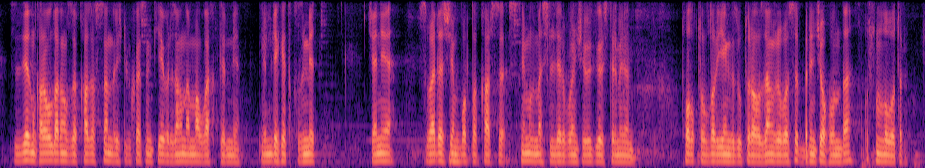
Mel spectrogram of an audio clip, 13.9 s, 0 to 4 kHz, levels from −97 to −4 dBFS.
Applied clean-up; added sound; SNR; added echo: neural separator model SepFormer DNS4.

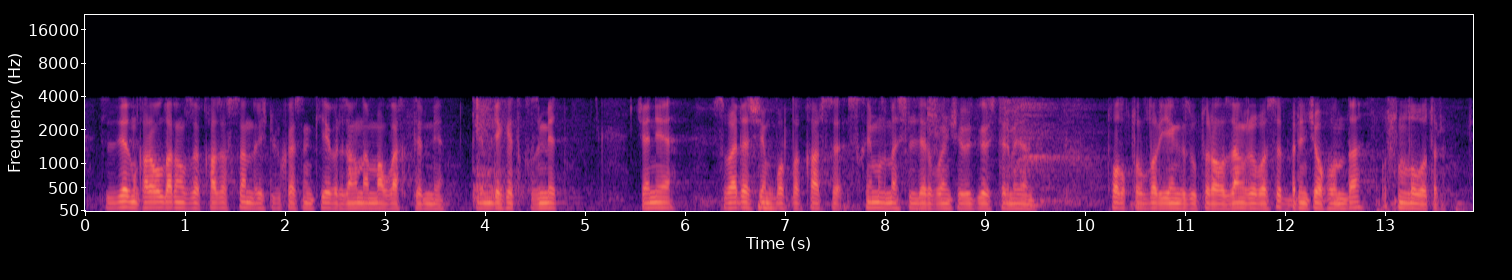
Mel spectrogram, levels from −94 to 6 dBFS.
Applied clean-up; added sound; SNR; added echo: none; none; none; none.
